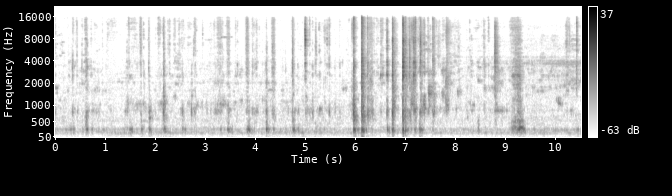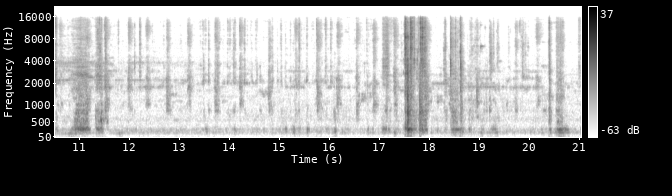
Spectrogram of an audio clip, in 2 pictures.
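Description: Scattered light clicks and taps of circuit boards and ribbon cables being handled and fitted into a sheet-metal monitor chassis, with two louder clattering bursts about six and eighteen seconds in.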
